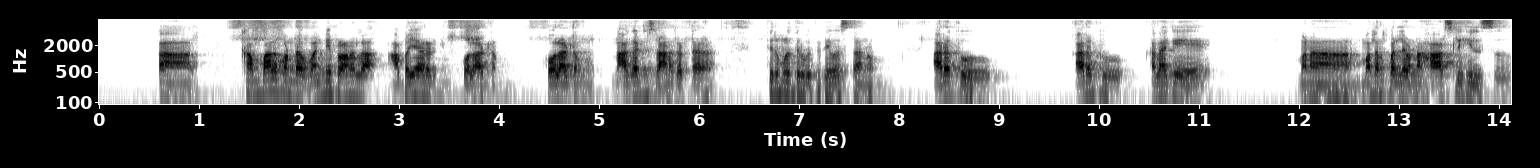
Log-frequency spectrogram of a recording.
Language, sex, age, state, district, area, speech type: Telugu, male, 18-30, Andhra Pradesh, Sri Balaji, rural, spontaneous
